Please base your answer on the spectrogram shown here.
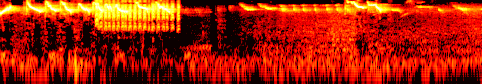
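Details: Great tit of the wingko type, stirred to fight a white-eye, gives a fast run of sharp high chirps and a harsh buzzy burst, then softer thin whistles after a brief lull.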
